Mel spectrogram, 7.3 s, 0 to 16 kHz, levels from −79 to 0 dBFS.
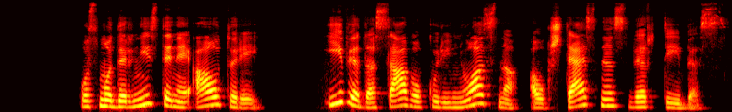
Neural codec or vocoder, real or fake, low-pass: none; real; 14.4 kHz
